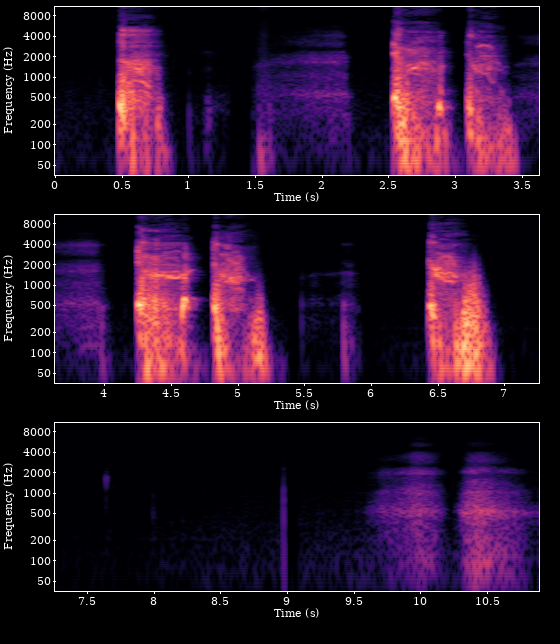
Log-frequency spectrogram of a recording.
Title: Awful cold still here , sneezing, sniffing, blowing and some coughing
